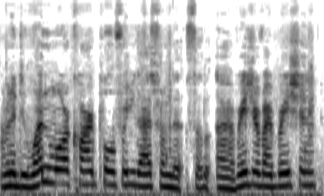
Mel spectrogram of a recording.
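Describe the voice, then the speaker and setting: A woman hosting a spiritual card reading for her viewers, chatty and congested, clearing her throat and often checking in with "okay?". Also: mid-range voice, fairly even intonation, a little fast, low-quality recording. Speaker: spiritual card reader and channel host.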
